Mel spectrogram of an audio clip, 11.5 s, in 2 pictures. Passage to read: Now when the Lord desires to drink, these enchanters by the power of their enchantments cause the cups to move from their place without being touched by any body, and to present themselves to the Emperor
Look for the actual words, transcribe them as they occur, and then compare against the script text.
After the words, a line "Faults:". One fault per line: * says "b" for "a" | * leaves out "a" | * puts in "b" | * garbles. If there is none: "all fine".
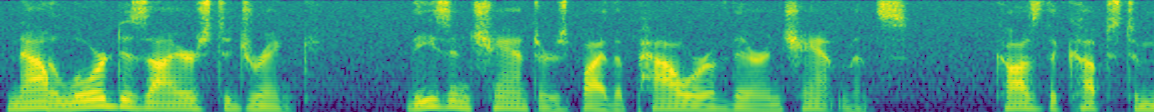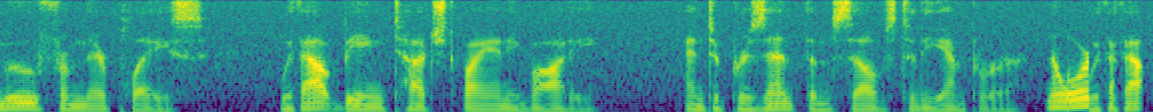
Now the Lord desires to drink, these enchanters by the power of their enchantments cause the cups to move from their place without being touched by any body, and to present themselves to the Emperor [garbled]
Faults:
* leaves out "when"
* garbles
